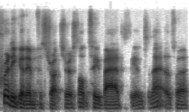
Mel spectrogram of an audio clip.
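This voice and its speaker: A man is heard in a very clean recording where the background is silent. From England. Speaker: tech company executive. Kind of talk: podcast interview.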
